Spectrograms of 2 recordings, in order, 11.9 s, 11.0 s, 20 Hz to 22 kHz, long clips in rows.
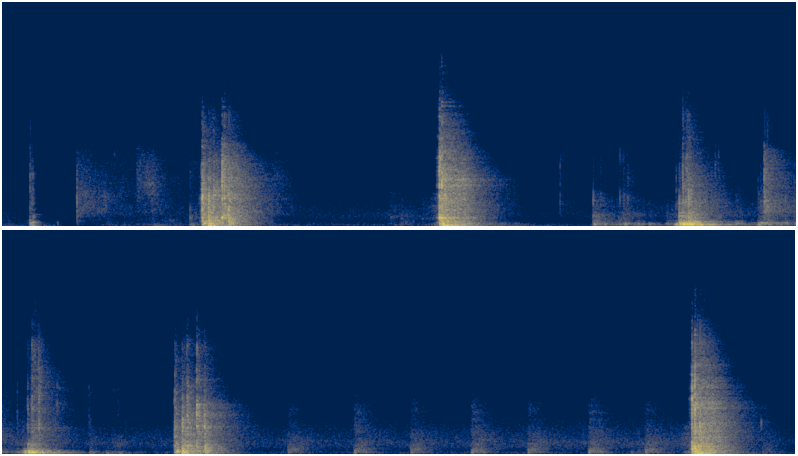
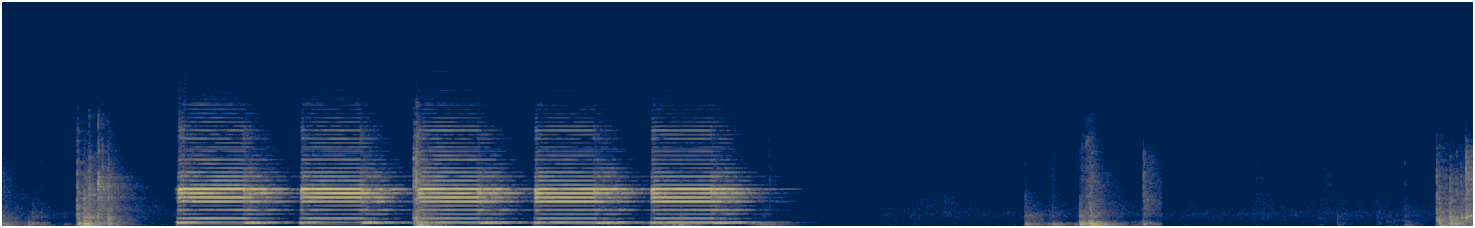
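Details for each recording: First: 1988 Porsche 944 factory alarm, tested after new relay, repaired switch and bypass jumpers removed: light relay clicks from control module between door thunks, but horn never sounds despite control unit receiving power. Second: 1988 Porsche 944 factory alarm after relay replacement and control unit board repair, with a replacement alarm horn fitted; loud steady horn tone in repeated blasts of about a second each, alarm horn working properly.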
